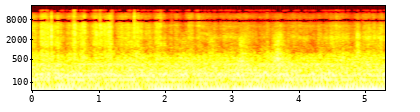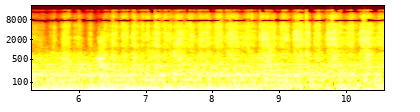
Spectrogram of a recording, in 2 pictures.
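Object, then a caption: Foam kitchen sponge with abrasive scouring pad. A soapy kitchen scrub sponge, yellow foam with a green scouring pad, is held over a white bowl while fingernails scratch along the green abrasive layer and its edge. The scratching is a steady, dense stream of raspy, crackly scrapes with a low hum underneath and bright, gritty bursts throughout.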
